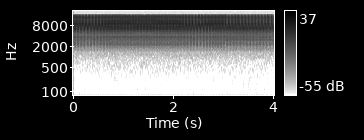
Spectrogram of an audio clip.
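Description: A chorus of periodical cicadas singing: a steady, high-pitched buzzing drone that holds even throughout.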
